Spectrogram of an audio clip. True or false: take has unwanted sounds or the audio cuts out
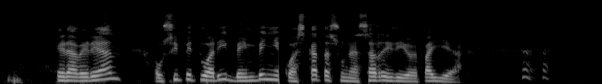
true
